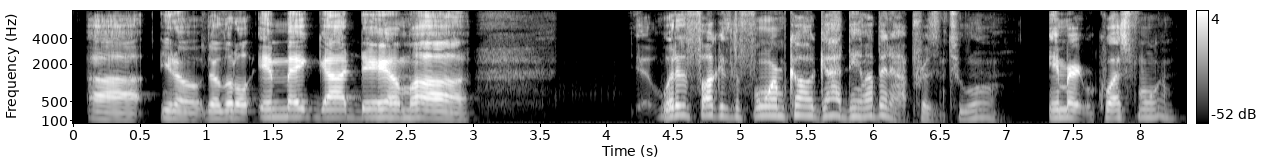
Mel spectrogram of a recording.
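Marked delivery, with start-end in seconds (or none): none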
